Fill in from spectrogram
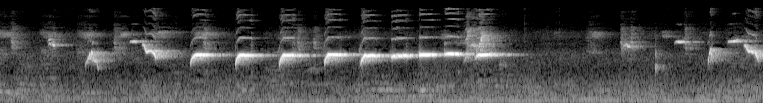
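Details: Asian brown flycatcher, an unedited recording used as master song for training songbirds: a series of downslurred whistled notes repeated about every half second, then a pause and scattered higher chirps.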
